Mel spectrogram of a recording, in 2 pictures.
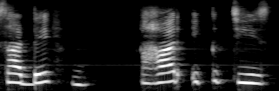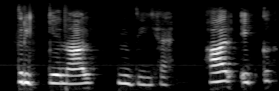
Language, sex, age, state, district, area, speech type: Punjabi, female, 18-30, Punjab, Gurdaspur, rural, spontaneous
